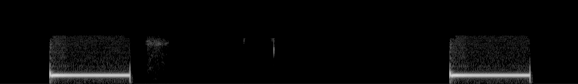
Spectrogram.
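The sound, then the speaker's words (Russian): Ringback tone of an outgoing phone call to a company: two long, steady, mid-pitched tones separated by a long silence, with a few faint clicks in between. “Звонок в Леспромторг. Алло.”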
